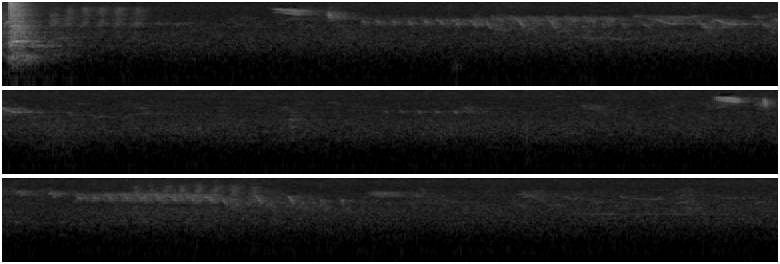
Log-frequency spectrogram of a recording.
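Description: Birds singing faintly over a steady soft hiss: twice, about six seconds apart, a few high chirps followed by a quick twittering trill. A sharp click sounds at the very start.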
